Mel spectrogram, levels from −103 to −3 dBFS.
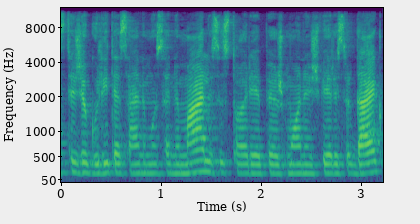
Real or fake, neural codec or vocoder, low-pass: real; none; 10.8 kHz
